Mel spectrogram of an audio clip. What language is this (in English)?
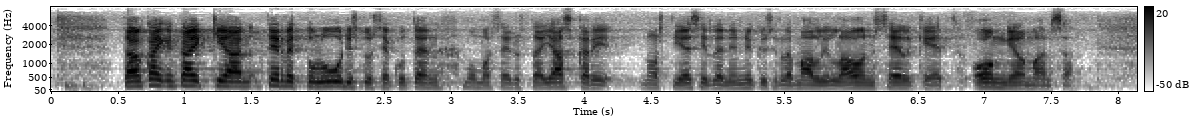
Finnish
